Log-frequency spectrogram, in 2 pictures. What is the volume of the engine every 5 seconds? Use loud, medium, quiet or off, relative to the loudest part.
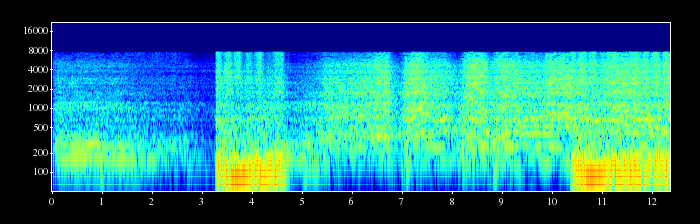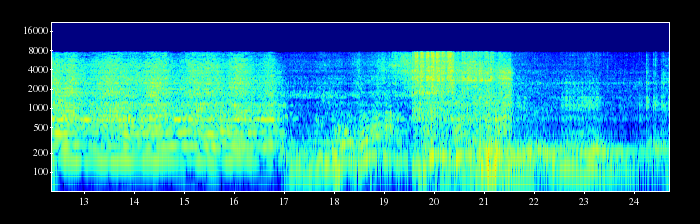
medium, loud, loud, loud, medium.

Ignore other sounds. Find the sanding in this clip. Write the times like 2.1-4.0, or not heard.
3.2-4.8, 10.3-12.3, 19.6-21.6.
